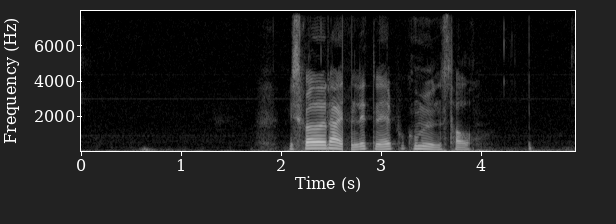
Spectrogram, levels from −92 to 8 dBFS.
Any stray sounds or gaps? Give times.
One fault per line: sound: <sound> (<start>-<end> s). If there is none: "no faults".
sound: dropout (2.6-2.7 s)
